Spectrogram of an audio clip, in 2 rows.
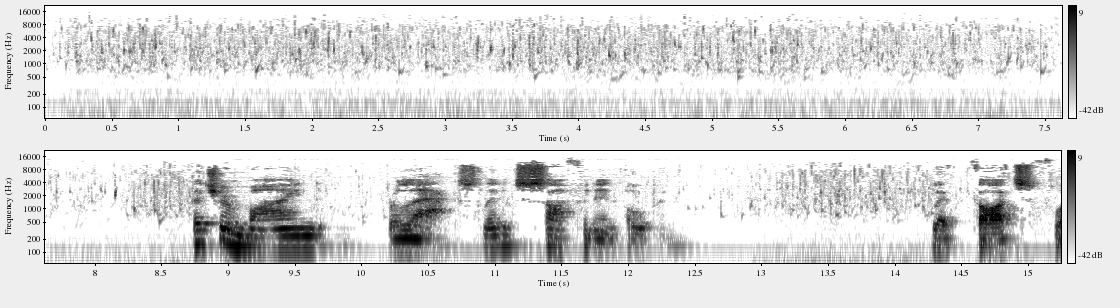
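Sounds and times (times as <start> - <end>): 
steady trickling splashy water: 0.0 - 15.2
speech: 8.7 - 12.3, 14.3 - 15.2.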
